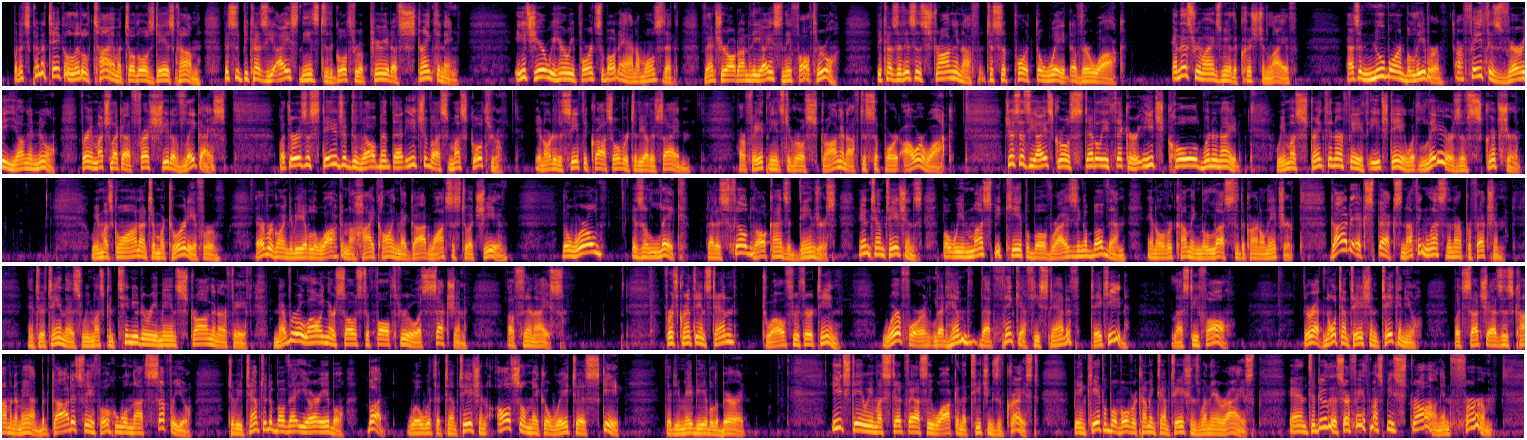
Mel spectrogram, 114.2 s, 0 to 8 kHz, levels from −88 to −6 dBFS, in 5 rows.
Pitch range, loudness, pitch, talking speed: 120-180 Hz, -20 LUFS, 145 Hz, 170 wpm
